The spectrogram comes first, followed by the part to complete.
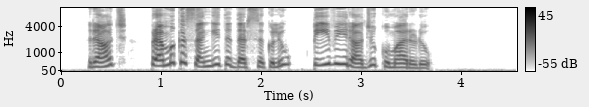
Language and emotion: Telugu, neutral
